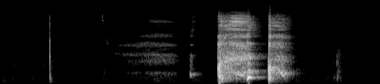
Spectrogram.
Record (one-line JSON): {"cough_length": "3.8 s", "cough_amplitude": 32768, "cough_signal_mean_std_ratio": 0.3, "survey_phase": "beta (2021-08-13 to 2022-03-07)", "age": "18-44", "gender": "Male", "wearing_mask": "No", "symptom_cough_any": true, "symptom_fatigue": true, "smoker_status": "Current smoker (e-cigarettes or vapes only)", "respiratory_condition_asthma": false, "respiratory_condition_other": false, "recruitment_source": "Test and Trace", "submission_delay": "1 day", "covid_test_result": "Negative", "covid_test_method": "RT-qPCR"}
